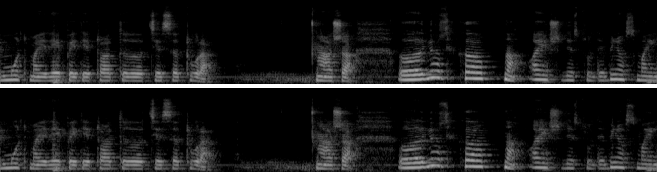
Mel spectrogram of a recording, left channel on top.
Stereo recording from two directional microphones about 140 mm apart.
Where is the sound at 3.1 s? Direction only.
Centre (ahead or behind).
